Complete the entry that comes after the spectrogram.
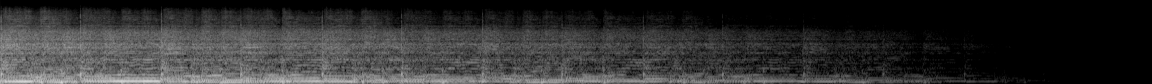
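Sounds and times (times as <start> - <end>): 
heavy drive: 0.0 - 8.4.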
